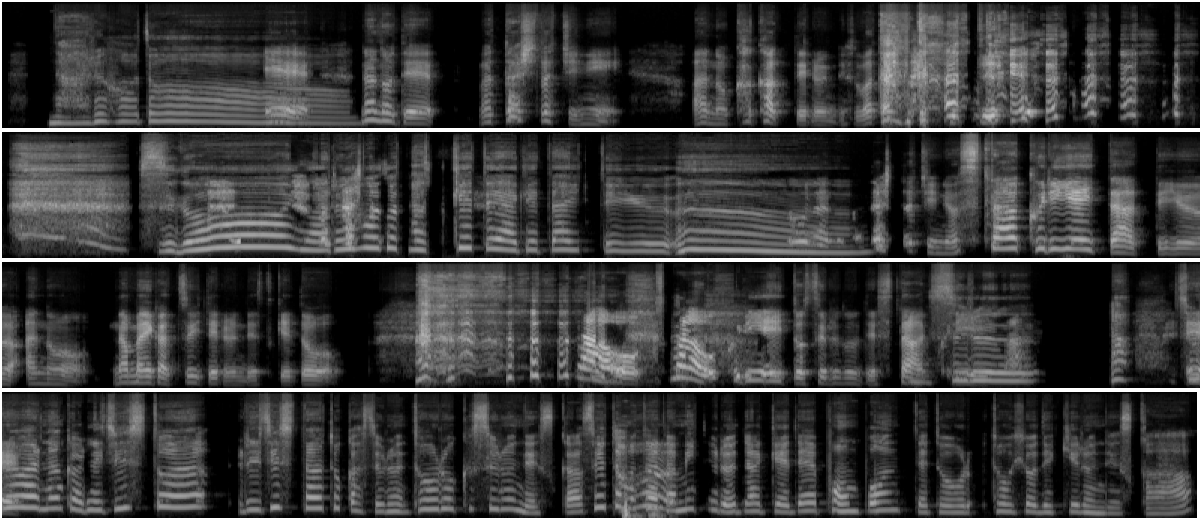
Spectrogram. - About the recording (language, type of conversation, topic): Japanese, podcast, 最近ハマっている趣味は何ですか？
- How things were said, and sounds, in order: drawn out: "なるほど"; laughing while speaking: "かかって"; chuckle; tapping; chuckle; laugh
